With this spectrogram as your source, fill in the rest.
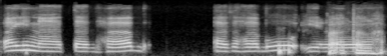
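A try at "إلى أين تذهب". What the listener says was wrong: pendek tadhab aina tadhab gitu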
